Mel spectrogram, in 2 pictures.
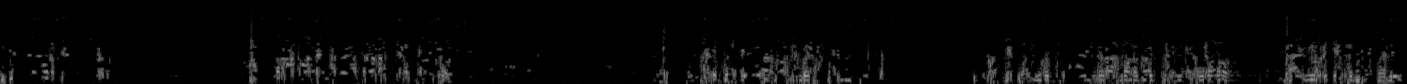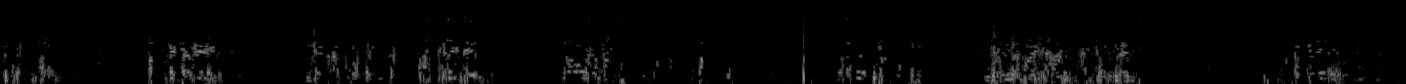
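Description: An elderly man speaks with emphasis into a headset microphone over loudspeakers, in bursts with pauses.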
